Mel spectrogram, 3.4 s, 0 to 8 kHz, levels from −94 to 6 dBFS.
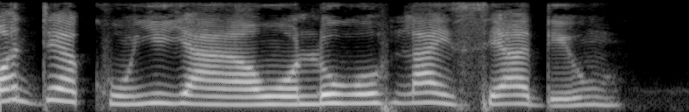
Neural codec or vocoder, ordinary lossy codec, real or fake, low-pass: codec, 24 kHz, 0.9 kbps, WavTokenizer, medium speech release version 1; none; fake; 7.2 kHz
